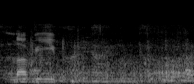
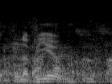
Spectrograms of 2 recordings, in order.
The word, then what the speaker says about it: Lviv: They're both from the city of Lviv, which some pronounce Lviv. We have a lot of Ukrainian viewers watching today. So if you have a proper pronunciation, please let me know. Lviv, Lviv.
